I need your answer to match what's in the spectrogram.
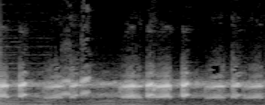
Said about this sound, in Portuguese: E a rã não coacha? Depende da espécie, porque há várias espécies de rãs, mas os sapos são aqueles que mais coacham.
